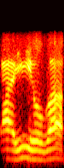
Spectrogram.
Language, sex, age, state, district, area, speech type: Hindi, male, 60+, Uttar Pradesh, Mau, urban, conversation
